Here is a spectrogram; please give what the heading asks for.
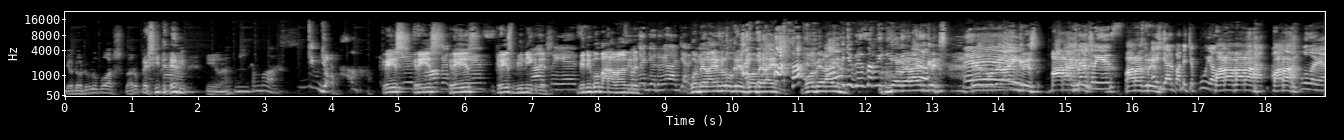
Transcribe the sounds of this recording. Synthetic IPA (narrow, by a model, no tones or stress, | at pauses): d͡ʒodɔdulubɔsbaɾupɾesidɛnḭla̰kəbɔs | d͡ʒɔ | kɾɪskɾɪskɾɪskɾɪsbinikɾɪsbiniɡuapaɾahbaŋət̪̚kɾɪsd͡ʒdaɡuabelaɪnlʊkɾɪs̬ɡuabelaɪnɡuabelaɪnd͡ʒuɡasəɾɪɡuabelaɪnkɾɪskɾɪsɡuabelaɪnkɾɪspaɾakɾɪsɾspaɾakɾɪsd͡ʒaanpadat͡ʃəpujapaɾapaɾapaɾapulj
